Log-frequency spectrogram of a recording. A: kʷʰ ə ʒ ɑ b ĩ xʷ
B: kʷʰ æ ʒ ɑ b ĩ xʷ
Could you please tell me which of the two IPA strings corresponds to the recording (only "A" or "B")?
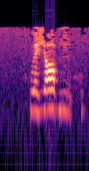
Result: B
